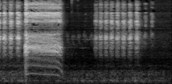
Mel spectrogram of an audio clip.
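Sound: raven croaking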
